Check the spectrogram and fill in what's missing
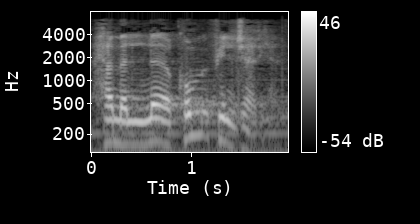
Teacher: الميم الساكنة جاء بعد الفاء نعتني بإظهارها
